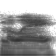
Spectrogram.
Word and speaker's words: Millet: last name is uh spelled Millet but pronounced Malay he um when as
